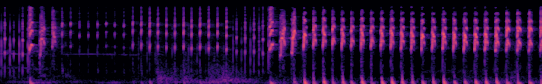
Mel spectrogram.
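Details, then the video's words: A fighter labet calling to a rival in 'ngetik ngekek' style. Soft irregular ticks with a faint whistle give way after a sharp note to a steady, loud, fast run of clipped high notes. "LABET memanggil lawan | ngetik ngekek"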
